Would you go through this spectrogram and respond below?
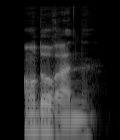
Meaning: female equivalent of Andorran
- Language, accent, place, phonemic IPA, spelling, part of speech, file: French, France, Lyon, /ɑ̃.dɔ.ʁan/, Andorrane, noun, LL-Q150 (fra)-Andorrane.wav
